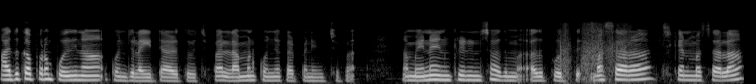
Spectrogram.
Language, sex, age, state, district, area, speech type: Tamil, female, 18-30, Tamil Nadu, Kallakurichi, rural, spontaneous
